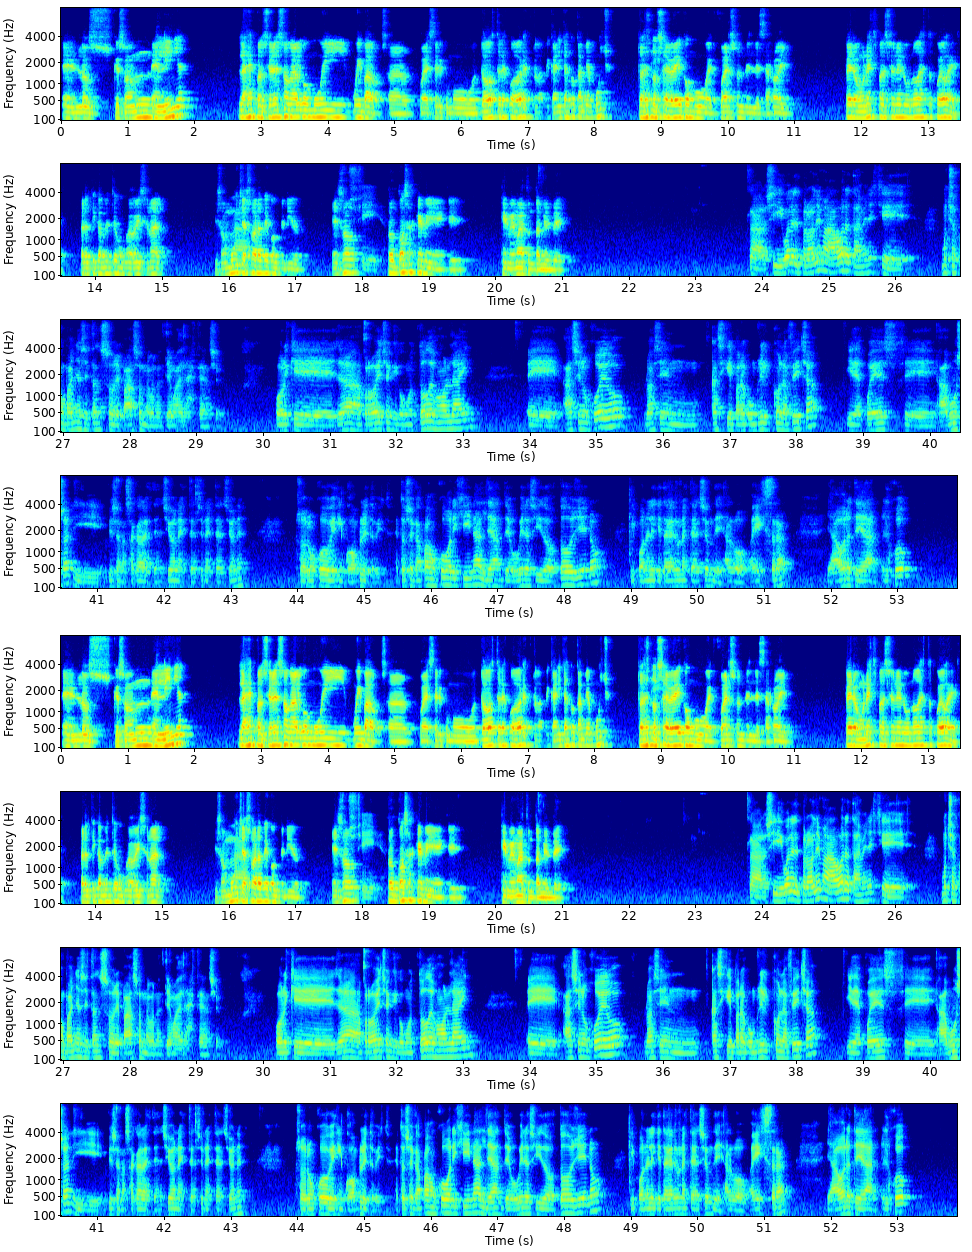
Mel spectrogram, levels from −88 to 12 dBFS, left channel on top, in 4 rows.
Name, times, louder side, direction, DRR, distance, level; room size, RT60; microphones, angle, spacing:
voice 1, 0.0-1.9 2.7-8.2 8.7-10.9 11.8-13.5 13.8-15.0 15.8-17.1 17.5-17.9 18.4-19.5 20.1-21.0, right 3 dB, 45° right, 0.6 m, -21 dB
voice 2, 17.8-18.2 23.8-26.2 26.7-29.4 29.7-29.8 30.2-33.1 33.9-35.4 35.7-38.3 38.7-43.2 43.5-43.7 44.0-45.3 45.5-48.5 49.0-53.1, right 4 dB, 85° right, 0.9 m, -33 dB
8.3 x 5.1 x 2.9 m
head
